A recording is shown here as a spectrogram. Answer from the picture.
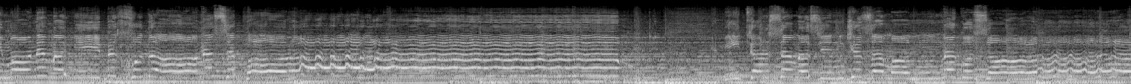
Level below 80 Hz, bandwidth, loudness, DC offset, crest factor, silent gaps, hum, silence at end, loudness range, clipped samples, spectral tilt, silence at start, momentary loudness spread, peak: -20 dBFS; 16.5 kHz; -11 LUFS; under 0.1%; 10 dB; none; none; 0 s; 2 LU; under 0.1%; -5 dB/octave; 0 s; 3 LU; 0 dBFS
